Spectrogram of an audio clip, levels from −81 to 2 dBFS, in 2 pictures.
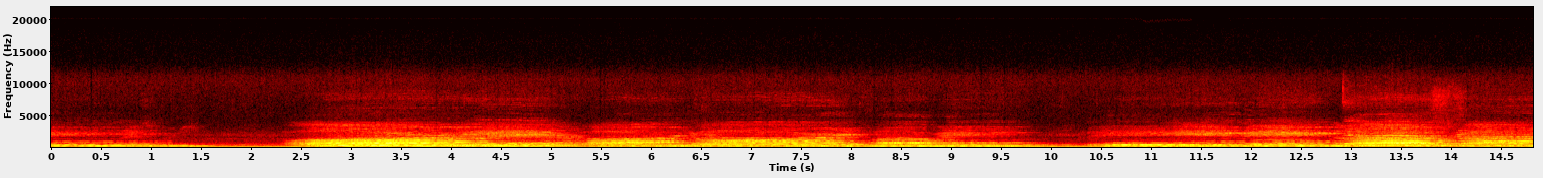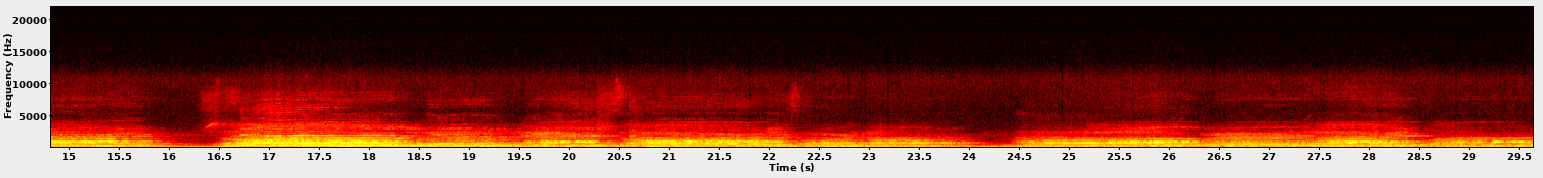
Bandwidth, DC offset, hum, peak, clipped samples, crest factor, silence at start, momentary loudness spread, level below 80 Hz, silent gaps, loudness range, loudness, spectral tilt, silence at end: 13.5 kHz; under 0.1%; none; -6 dBFS; under 0.1%; 14 dB; 0 s; 12 LU; -32 dBFS; none; 6 LU; -20 LUFS; -7 dB/octave; 0 s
